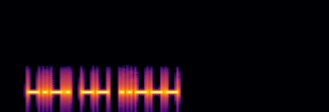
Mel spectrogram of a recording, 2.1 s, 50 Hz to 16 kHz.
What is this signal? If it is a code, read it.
Morse code, heard as a keyed tone, about 50 wpm, 700 Hz. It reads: CM2
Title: Callsign Prefixes for Top 100 DXCC - 50wpm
